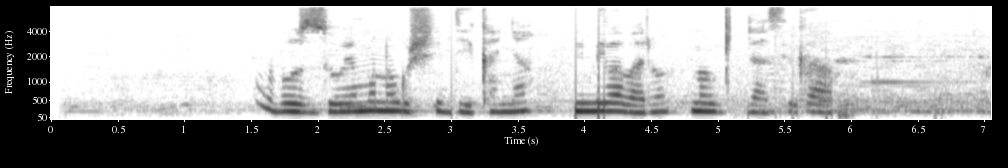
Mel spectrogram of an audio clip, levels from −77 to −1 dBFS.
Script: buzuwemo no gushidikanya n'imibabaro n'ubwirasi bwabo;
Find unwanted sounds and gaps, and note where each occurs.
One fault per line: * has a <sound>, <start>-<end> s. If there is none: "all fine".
* has a dropout, 3.0-3.0 s
* has a dropout, 5.1-5.2 s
